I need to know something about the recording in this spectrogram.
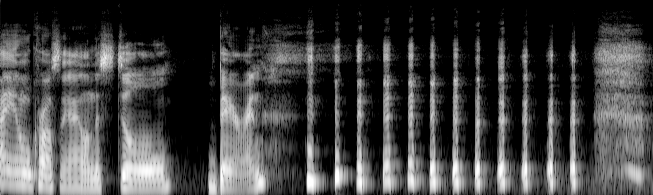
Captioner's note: laughs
